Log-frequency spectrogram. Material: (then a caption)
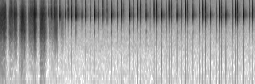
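Plastic. A small pink plastic cleansing-balm jar with a white lid, held in the hand, is scratched and then tapped with long acrylic nails. About a second of hissy, brushing scratches gives way to a rapid, uneven series of sharp, bright clicks with almost no ring, concentrated high.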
